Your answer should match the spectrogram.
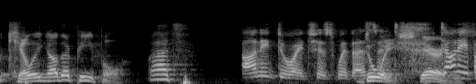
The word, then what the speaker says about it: Deutsch: Donnie Duchess, if I'm pronouncing that right.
